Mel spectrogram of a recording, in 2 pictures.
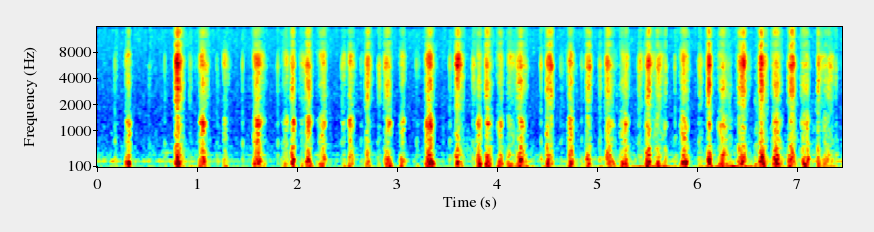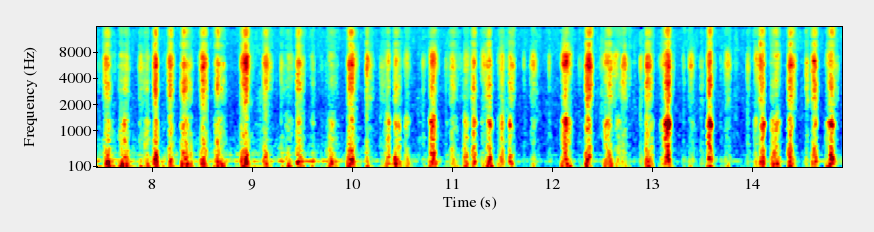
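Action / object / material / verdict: scrape / metal pen nib on lined notebook paper / paper / none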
